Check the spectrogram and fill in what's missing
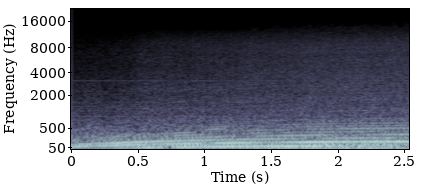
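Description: An XCub plane's engine in Microsoft Flight Simulator runs at full power for takeoff, a steady droning rumble that holds loud and even throughout.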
